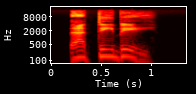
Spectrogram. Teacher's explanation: The D in that'd connects smoothly to be. That DB. It is a soft sound.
